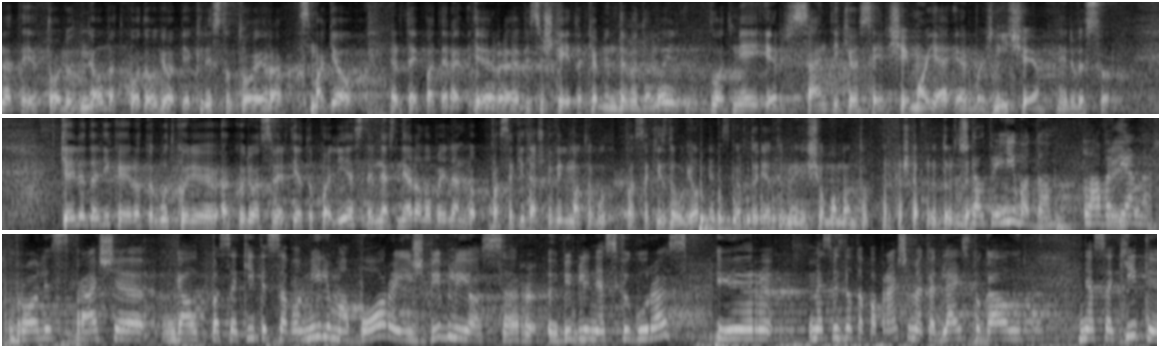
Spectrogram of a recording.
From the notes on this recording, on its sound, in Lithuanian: Įrašas iš Šeimų festivalio.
